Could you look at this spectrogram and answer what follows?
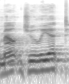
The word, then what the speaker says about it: Mount Juliet: He's also the pastor of teaching and discipleship at Green Hill Church in Mount Juliet, Tennessee. Am I saying that right? – You are saying it right.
